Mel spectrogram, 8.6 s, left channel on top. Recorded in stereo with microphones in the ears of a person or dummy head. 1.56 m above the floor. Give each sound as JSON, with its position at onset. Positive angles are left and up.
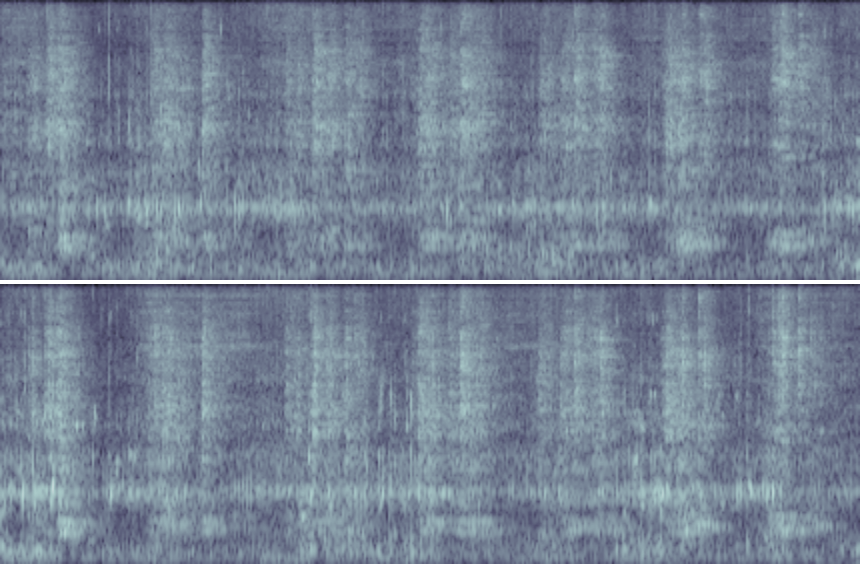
{"t": 0.3, "sound": "cutlery clinking", "side_deg": -55, "distance_m": 2.5}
